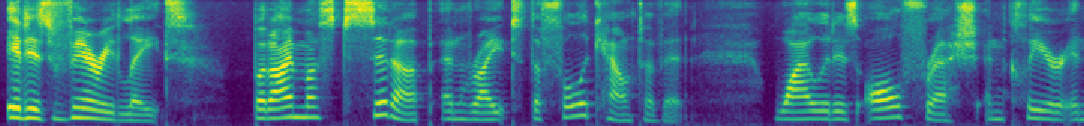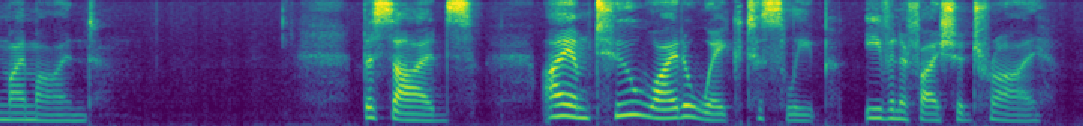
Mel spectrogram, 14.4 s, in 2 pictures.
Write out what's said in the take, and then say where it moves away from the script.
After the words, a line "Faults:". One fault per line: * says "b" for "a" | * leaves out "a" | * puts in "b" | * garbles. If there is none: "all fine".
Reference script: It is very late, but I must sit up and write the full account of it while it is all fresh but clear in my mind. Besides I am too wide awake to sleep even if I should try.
It is very late, but I must sit up and write the full account of it while it is all fresh and clear in my mind. Besides I am too wide awake to sleep even if I should try.
Faults:
* says "and" for "but"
